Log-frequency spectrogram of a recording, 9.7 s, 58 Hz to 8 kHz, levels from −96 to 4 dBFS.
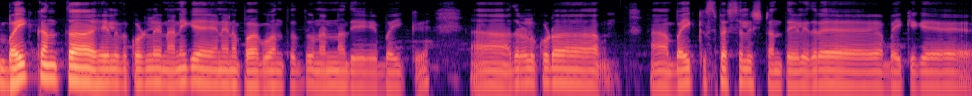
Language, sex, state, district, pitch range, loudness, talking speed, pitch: Kannada, male, Karnataka, Dakshina Kannada, 105-115 Hz, -23 LUFS, 90 wpm, 110 Hz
